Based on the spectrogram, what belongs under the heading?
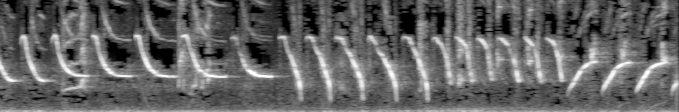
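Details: Canary singing a fast rolling song meant as a lure to get other canaries singing: rapid high downward-sweeping whistles, several per second, then a burst of quick steep notes and closing rising slurs, with a faint low hum.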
